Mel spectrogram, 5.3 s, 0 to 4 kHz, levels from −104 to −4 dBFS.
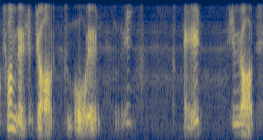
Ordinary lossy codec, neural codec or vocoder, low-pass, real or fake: none; autoencoder, 44.1 kHz, a latent of 192 numbers a frame, MeloTTS; 3.6 kHz; fake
